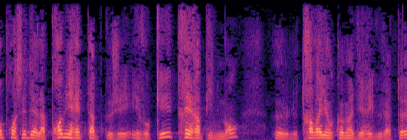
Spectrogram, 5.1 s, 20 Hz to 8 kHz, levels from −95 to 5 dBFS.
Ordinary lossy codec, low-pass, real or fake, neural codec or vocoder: none; none; real; none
